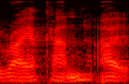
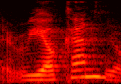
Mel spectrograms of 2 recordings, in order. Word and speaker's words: ryokan: uh i don't i can't say it properly raya khan ryokan is ryokan um as to you said that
